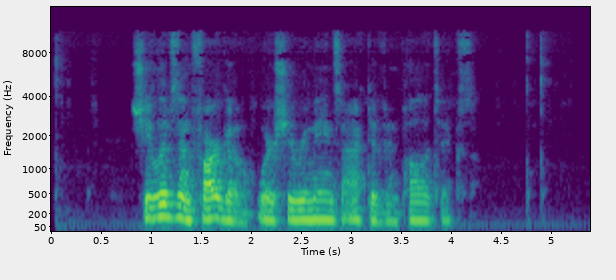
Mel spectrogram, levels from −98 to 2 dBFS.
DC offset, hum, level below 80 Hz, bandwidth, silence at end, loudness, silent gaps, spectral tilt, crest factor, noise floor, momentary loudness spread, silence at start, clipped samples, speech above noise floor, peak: under 0.1%; none; -54 dBFS; 11 kHz; 1.4 s; -22 LUFS; none; -8 dB/octave; 20 dB; -68 dBFS; 13 LU; 0.85 s; under 0.1%; 46 dB; -4 dBFS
